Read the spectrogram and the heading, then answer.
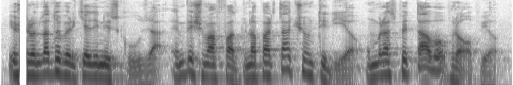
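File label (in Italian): "partaccia", dialettale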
